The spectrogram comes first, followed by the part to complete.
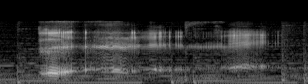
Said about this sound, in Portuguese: Essa piada mereceu o som de tripa de retrocento.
